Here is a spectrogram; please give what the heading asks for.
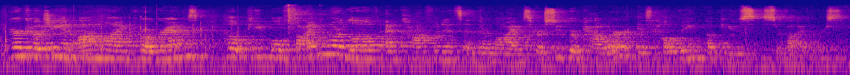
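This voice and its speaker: A woman's voice: mid-range voice, moderate pace, hardly any pauses. A woman host reading a stage introduction for the next speaker. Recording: distant echoey hall with noise.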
